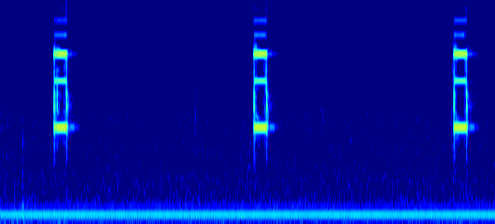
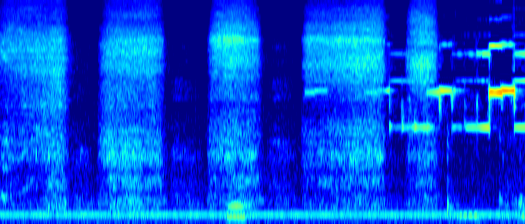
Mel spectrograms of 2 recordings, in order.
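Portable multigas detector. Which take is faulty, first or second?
second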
